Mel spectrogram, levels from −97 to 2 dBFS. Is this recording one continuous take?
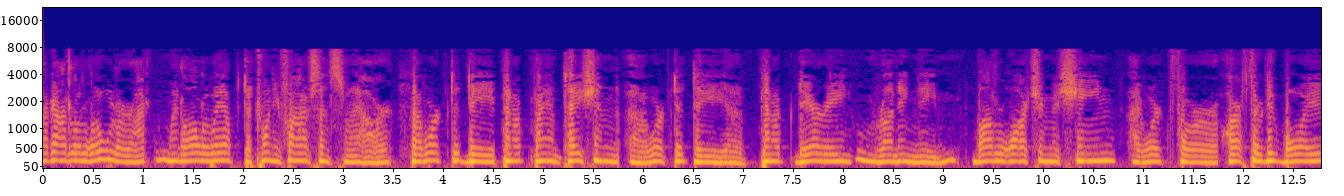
no; 1 cut; at 11.7 s

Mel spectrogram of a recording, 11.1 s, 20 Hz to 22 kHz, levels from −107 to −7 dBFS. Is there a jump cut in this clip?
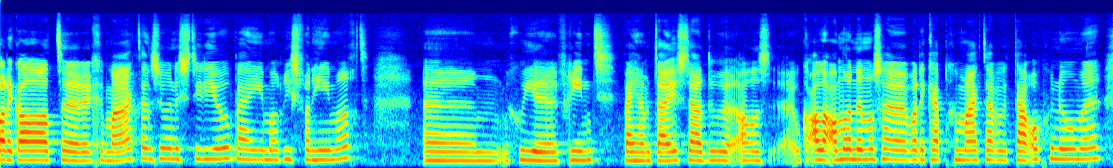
no; 0 cuts

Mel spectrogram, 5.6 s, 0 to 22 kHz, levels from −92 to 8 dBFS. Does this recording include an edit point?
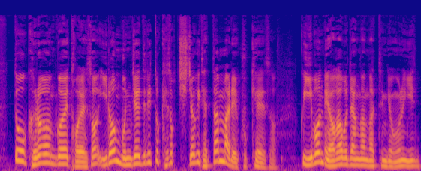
yes; 1 cut; at 4.3 s

